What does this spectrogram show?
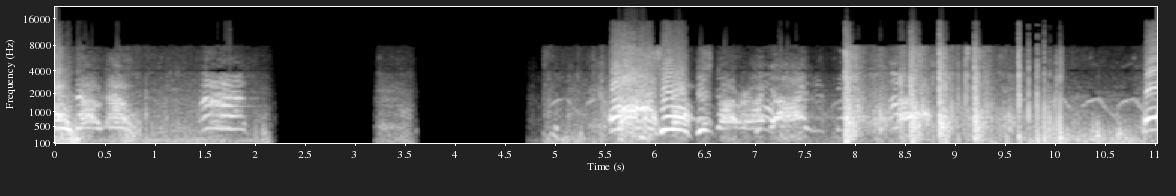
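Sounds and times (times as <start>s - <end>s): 
people shouting: 0.0s - 2.0s, 5.5s - 8.9s, 10.9s - 11.0s
speech: 0.2s - 2.1s, 5.0s - 7.6s, 8.4s - 8.9s
gunshots from a Cook County Sheriff's officer shooting a man: 7.9s - 10.0s.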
